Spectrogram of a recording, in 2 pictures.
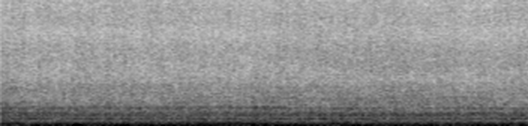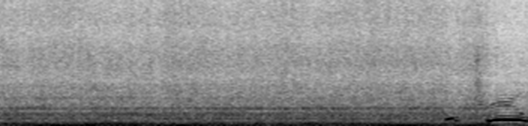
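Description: Water rushes against a boat's hull.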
